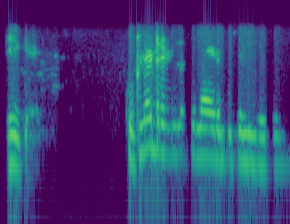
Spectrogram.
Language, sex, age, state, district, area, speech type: Marathi, male, 18-30, Maharashtra, Sangli, urban, conversation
